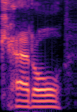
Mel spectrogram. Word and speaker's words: CATL: lfp batteries provided by catl c-a-t-l some people pronounce to cattle is the leader in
